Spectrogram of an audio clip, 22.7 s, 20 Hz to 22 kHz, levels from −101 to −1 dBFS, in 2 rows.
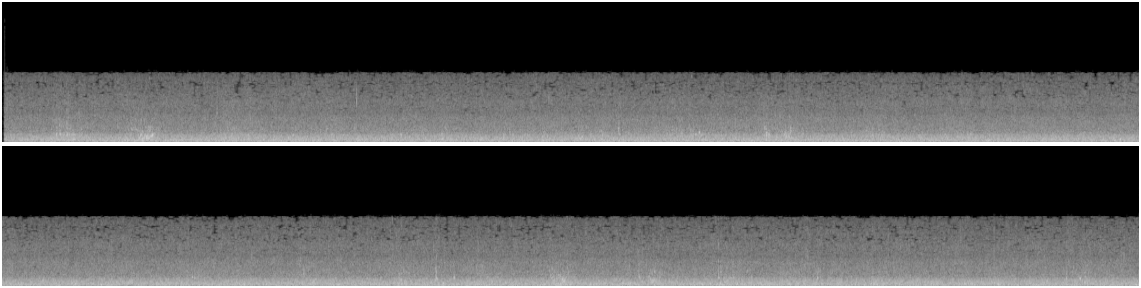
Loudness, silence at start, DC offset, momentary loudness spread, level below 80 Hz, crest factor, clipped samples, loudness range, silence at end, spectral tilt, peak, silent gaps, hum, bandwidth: -28 LUFS; 0 s; under 0.1%; 2 LU; -66 dBFS; 16 dB; under 0.1%; 1 LU; 0 s; -3.5 dB/octave; -12 dBFS; none; none; 11.5 kHz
